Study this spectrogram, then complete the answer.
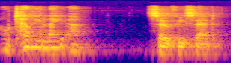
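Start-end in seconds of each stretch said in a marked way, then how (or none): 0.0-0.9 put-on soft, higher girl's whisper. A narrator's reading. Sophie putting off the BFG, whispered. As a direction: whisper it back quickly and quietly. Sophie hushed beside sleeping giants.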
